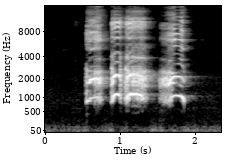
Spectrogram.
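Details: A feisty young decoy cockerel of red junglefowl, kept for trapping in Thailand, crows once: a harsh opening note, two quick rising syllables, then a long falling final note, with soft background hum.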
